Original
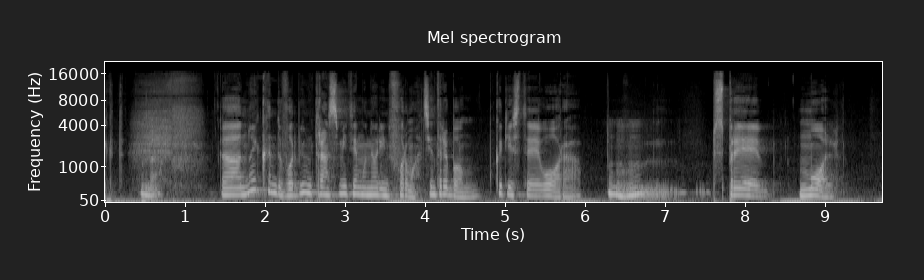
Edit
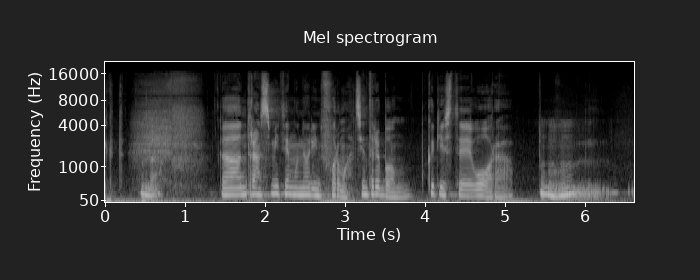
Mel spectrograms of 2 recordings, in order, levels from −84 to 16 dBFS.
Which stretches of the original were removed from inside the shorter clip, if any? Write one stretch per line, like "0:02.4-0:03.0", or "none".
0:01.8-0:02.6

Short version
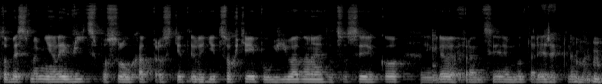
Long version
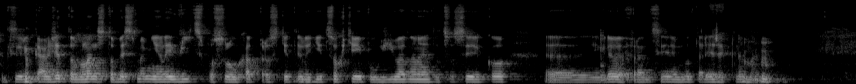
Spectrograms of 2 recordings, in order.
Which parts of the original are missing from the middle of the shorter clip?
0:05.3-0:05.9

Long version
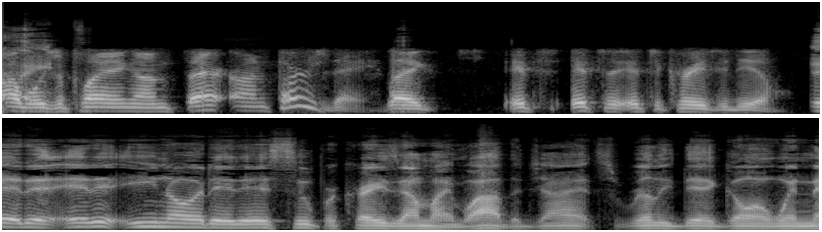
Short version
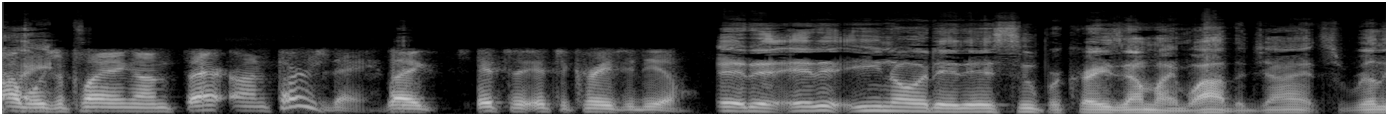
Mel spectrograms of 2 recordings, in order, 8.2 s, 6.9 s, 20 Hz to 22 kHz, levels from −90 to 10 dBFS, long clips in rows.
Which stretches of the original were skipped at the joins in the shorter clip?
0:02.3-0:02.8

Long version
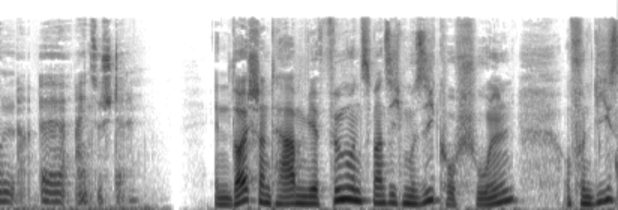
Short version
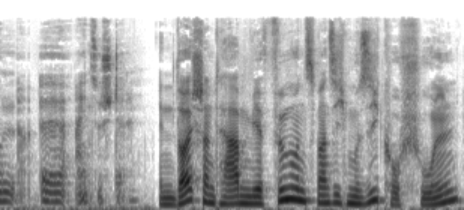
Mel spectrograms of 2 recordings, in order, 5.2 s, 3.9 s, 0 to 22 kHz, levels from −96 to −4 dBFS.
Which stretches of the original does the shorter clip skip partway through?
0:01.3-0:01.8

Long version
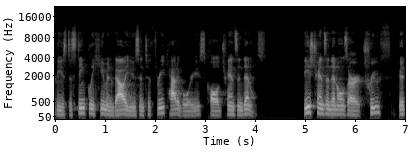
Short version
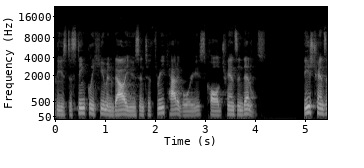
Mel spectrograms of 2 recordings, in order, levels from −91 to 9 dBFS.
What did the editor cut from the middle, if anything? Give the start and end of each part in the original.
none

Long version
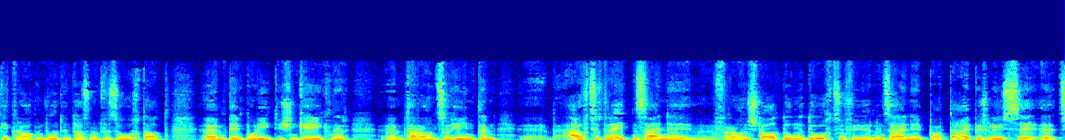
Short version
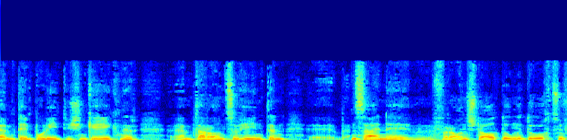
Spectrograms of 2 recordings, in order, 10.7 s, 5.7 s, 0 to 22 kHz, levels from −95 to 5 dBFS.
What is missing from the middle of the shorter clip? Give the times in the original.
0:05.6-0:06.3

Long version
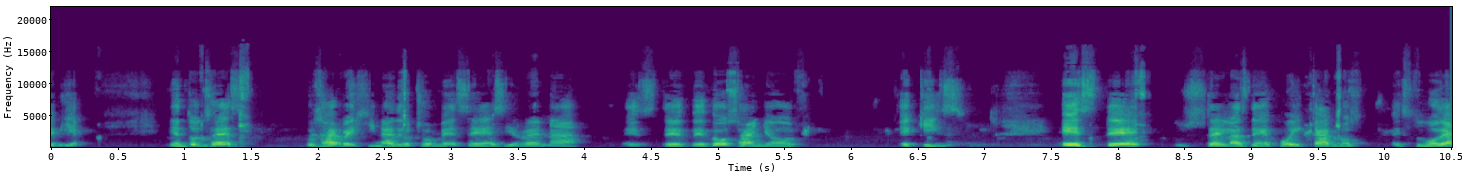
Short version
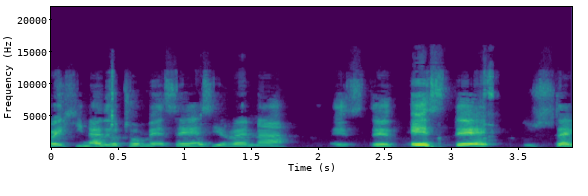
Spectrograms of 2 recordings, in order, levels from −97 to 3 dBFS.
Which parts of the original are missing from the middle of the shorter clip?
0:04.8-0:07.5

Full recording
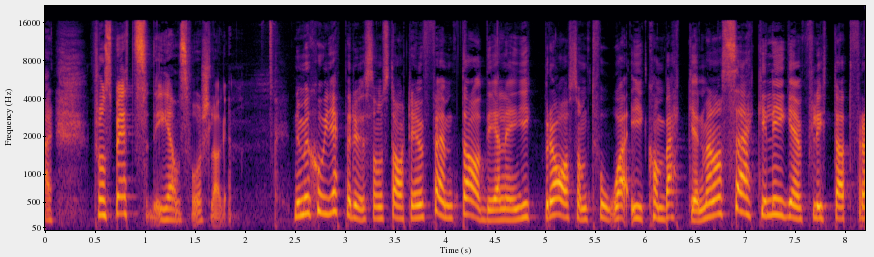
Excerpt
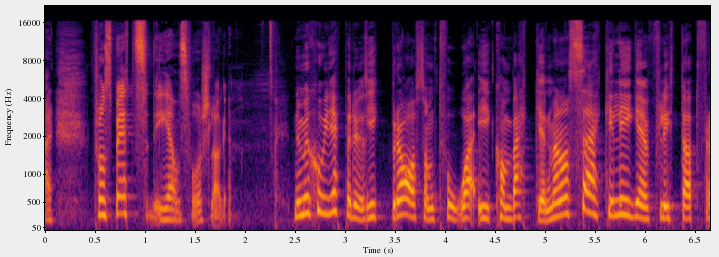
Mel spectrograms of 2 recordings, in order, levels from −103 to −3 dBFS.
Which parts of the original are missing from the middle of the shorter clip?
0:03.2-0:04.7

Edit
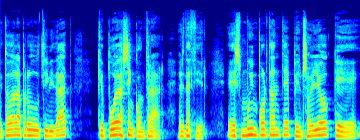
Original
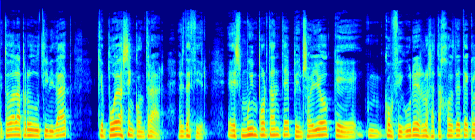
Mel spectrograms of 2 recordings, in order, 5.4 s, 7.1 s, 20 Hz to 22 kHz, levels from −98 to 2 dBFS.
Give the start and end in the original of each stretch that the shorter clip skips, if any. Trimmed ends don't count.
none

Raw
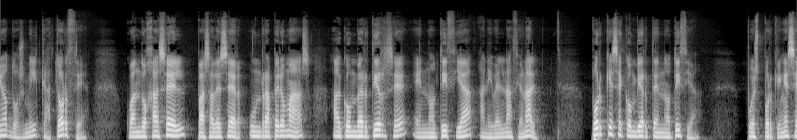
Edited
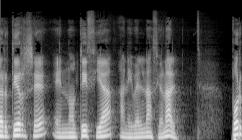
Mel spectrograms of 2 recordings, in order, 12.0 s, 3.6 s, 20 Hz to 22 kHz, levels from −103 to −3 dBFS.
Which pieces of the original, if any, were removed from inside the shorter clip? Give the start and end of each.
none

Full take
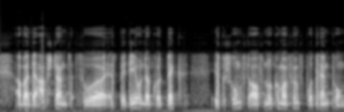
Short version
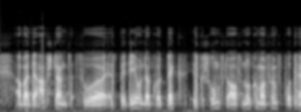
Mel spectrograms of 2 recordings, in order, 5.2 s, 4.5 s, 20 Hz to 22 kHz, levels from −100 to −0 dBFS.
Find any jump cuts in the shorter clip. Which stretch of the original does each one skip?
0:02.8-0:03.1

